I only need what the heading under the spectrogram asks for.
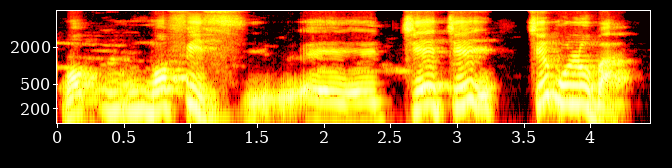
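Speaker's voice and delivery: high, halting quoted landlord; imitating the landlord. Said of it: "le bailleur m'a dit". (imitation du bailleur, voix plus aiguë)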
